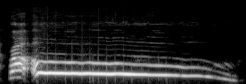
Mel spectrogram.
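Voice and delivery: long, high, loud drawn-out call of a name; imitating Dee Dee. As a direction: holler the name like Dee Dee calling across the house. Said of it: "I sound like Dee Dee, don't I?".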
